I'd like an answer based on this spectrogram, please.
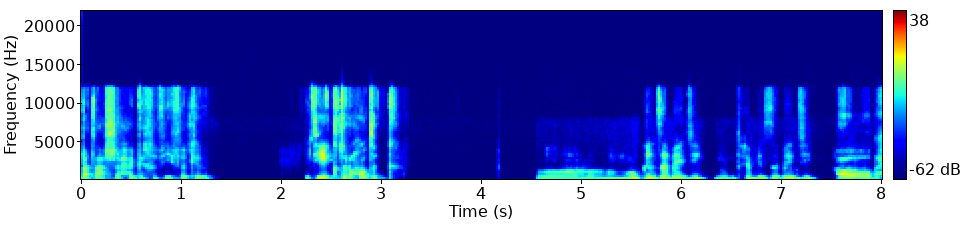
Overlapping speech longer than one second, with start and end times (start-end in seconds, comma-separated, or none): none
